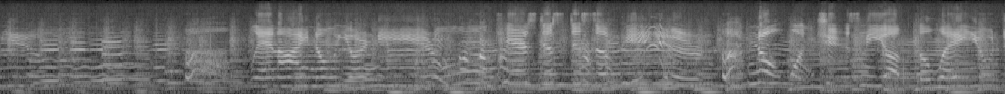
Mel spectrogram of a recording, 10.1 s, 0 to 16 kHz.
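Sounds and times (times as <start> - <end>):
cartoon music with bass: 0.0 - 10.0.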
